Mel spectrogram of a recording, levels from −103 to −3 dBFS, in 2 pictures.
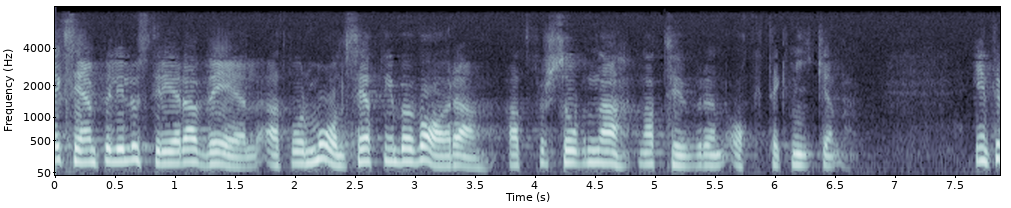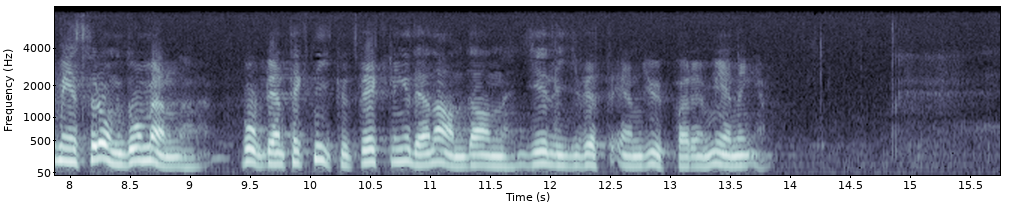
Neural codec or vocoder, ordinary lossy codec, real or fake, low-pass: none; AAC, 32 kbps; real; 7.2 kHz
